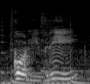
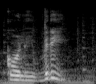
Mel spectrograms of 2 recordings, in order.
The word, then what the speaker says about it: colibrí: Por ejemplo, la palabra colibrí, si nos damos cuenta, lleva el golpe de voz en la última sílaba, colibrí, y además acaba en vocal, por lo que estaríamos en este primer ejemplo.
